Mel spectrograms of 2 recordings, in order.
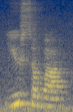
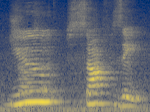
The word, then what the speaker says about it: Yousafzai: young girl named Mahala Yusova. And I know I did not pronounce that last name right because I've been practicing and this did not sound. What is it? Yusafzai. No, Yusafzai. Yusafzai.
